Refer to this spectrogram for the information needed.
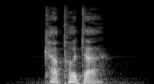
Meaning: inflection of kaputt: 1. strong/mixed nominative masculine singular 2. strong genitive/dative feminine singular 3. strong genitive plural
- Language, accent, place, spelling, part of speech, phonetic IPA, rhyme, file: German, Germany, Berlin, kaputter, adjective, [kaˈpʊtɐ], -ʊtɐ, De-kaputter.ogg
